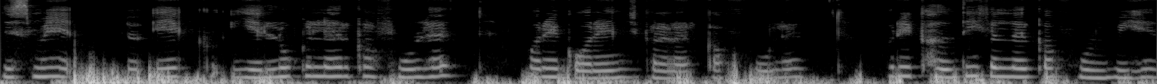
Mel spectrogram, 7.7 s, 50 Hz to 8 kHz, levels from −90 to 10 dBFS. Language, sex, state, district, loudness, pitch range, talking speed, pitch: Hindi, female, Rajasthan, Bikaner, -24 LUFS, 295-325 Hz, 170 wpm, 315 Hz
